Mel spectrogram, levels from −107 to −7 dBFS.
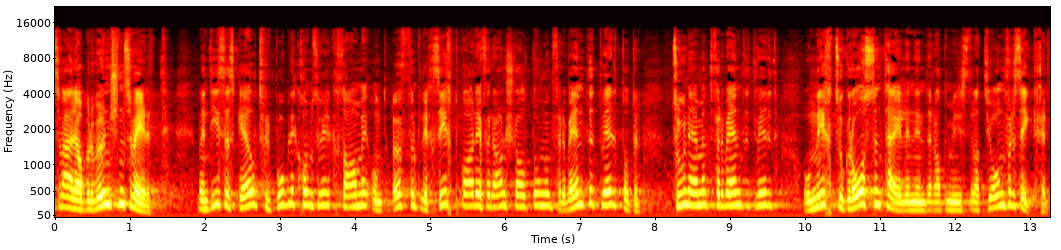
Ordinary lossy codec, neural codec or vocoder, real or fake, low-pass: none; none; real; 14.4 kHz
